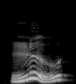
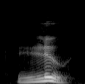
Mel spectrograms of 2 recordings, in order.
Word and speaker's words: lieu: Lieu s'écrit L-I-E-U. Mais bien sûr qu'en anglais, nous ne le prononçons pas comme en français, lieu. Chez nous, le mot est bien anglicisé, loo.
